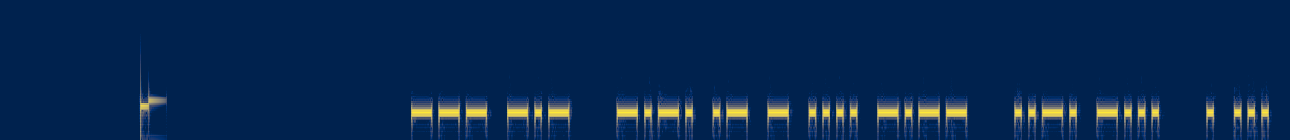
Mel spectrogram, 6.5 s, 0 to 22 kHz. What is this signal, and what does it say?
Morse code, heard as a keyed tone, about 36 wpm, 700 Hz. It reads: OK CATHY FB ES
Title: Practice QSO - Exchange 2 - Info - 35wpm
